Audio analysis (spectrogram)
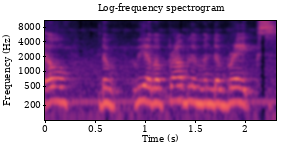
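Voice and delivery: ordinary talk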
